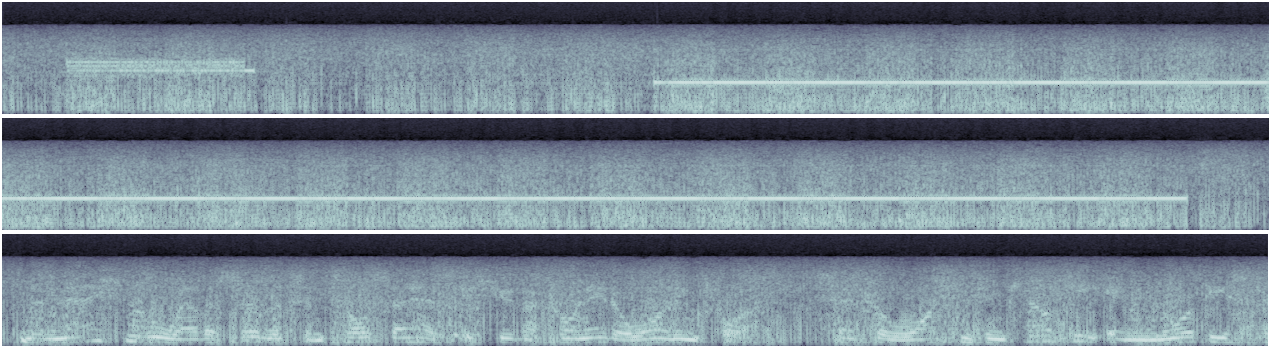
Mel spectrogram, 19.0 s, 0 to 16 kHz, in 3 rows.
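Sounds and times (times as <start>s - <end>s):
radio static: 0.0s - 19.0s
steady alarm tone: 3.3s - 12.3s.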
